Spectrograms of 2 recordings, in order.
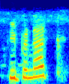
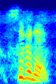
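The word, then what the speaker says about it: Šibenik: Oh, how do you pronounce the city? Sipanek? That's all right? Where we are? Sibenik. I'm in Sibenik.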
